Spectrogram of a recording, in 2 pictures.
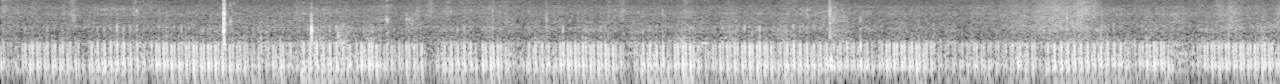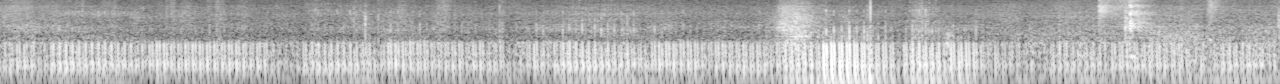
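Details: Purring cat named Mustard, a farm cat in County Kilkenny, Ireland, who loves belly rubs; continuous deep rattling purr for the whole stretch, with a few brief rustling and handling noises.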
